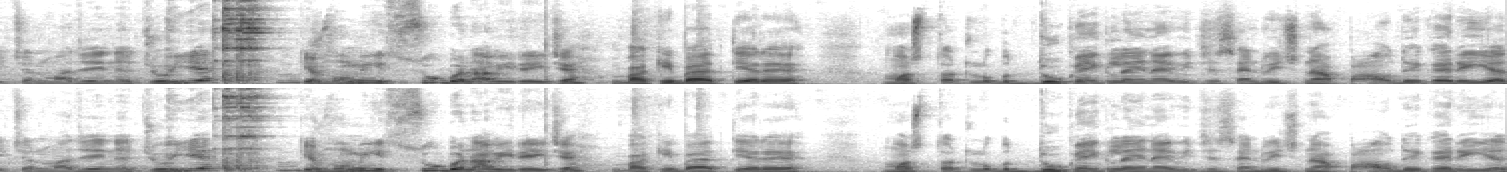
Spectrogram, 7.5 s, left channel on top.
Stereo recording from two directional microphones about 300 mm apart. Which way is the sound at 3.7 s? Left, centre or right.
Centre.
